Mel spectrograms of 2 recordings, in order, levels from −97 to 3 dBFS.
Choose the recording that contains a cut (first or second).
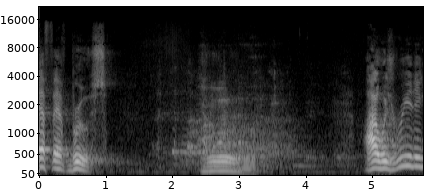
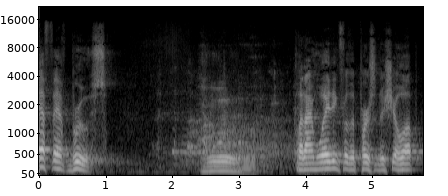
second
